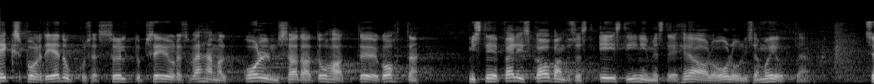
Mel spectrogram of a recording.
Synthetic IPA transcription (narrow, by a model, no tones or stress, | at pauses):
e̞kspo̞rd̪̥ie̞d̪ukːˑuse̞sːɤlt̪ːˑub̥se̞ːjuːɾe̞svæɦemɑlt̪ko̞lmsɑd̪̥ɑt̪uɦɑt̪ːø̞ːko̞ht̪ɑ | mist̪e̞ːb̥vælʲiskɑwbɑnd̪u̥se̞st̪e̞ːst̪iinime̞st̪e̞ɦe̞ɑo̞luo̞lulise̞mɤ̞jut̪ːˑɑ̰jɑ̰se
